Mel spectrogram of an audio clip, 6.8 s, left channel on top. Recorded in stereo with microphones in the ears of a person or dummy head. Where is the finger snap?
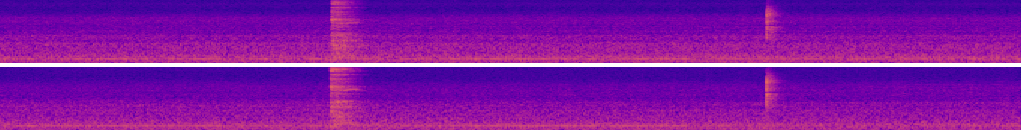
25° right (ahead or behind), 0.9 m.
